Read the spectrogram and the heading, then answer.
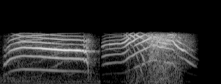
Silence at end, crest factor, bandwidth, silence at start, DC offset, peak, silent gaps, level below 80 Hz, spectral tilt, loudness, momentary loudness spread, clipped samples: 0.3 s; 12 dB; 4.7 kHz; 0.05 s; under 0.1%; -2 dBFS; none; -64 dBFS; -1.5 dB/octave; -10 LUFS; 11 LU; under 0.1%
